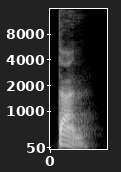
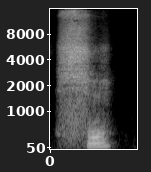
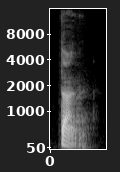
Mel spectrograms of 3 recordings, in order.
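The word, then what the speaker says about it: dan (石): Brook at one point measures grain output by the traditional Chinese measure, dan, except he mispronounces it as shi. It's understandable. The character is actually usually pronounced shi, and it's the same character we use to mean stone or rock. But everyone who grew up with a Chinese education knows that when used as a unit of measurement, rather than meaning stone, the character is pronounced as dan.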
